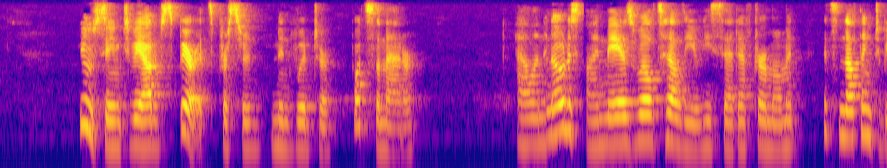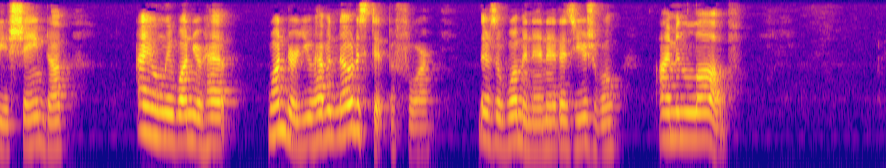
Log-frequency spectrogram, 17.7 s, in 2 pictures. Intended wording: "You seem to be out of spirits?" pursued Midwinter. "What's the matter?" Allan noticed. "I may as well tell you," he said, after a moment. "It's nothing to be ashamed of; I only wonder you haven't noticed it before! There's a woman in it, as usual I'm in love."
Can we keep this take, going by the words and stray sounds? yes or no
yes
